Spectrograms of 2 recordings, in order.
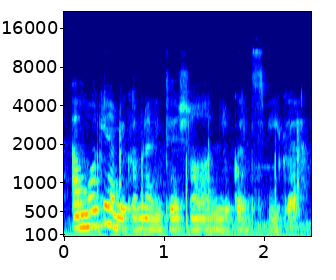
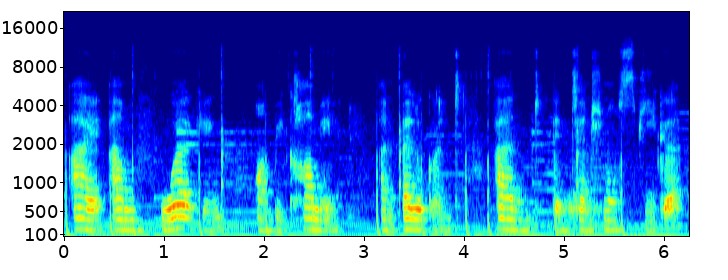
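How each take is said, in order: First: It is said at a normal pace. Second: It is said even more slowly.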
